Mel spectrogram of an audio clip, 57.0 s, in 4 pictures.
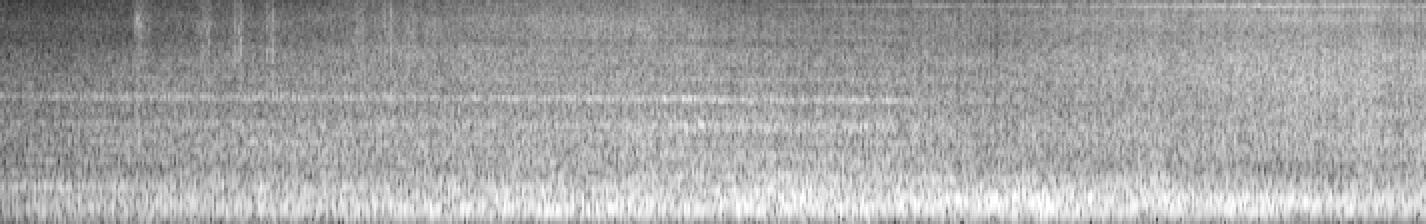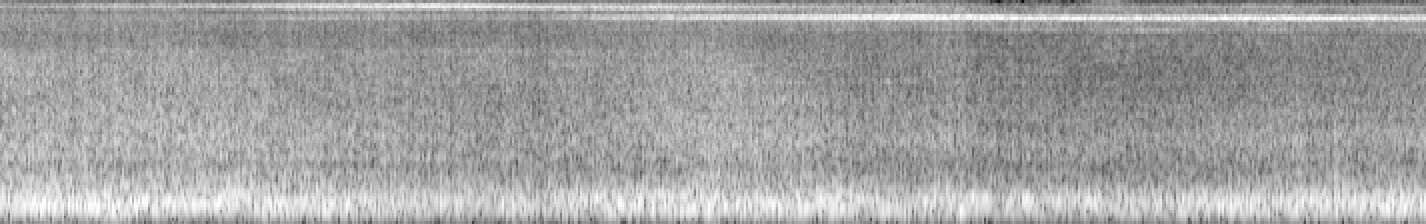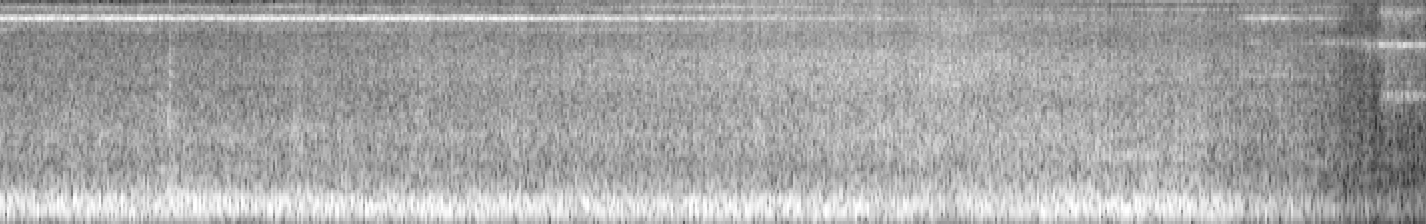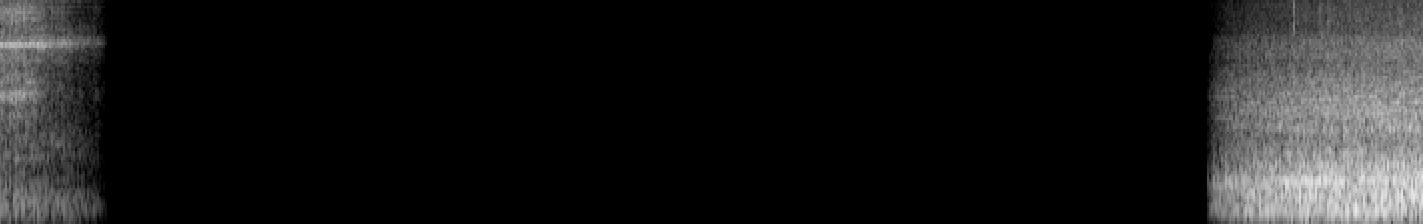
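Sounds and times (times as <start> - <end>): train wheels running on rail: 0.0 - 43.3, 54.9 - 57.0
high-pitched squeal: 11.3 - 43.8.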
